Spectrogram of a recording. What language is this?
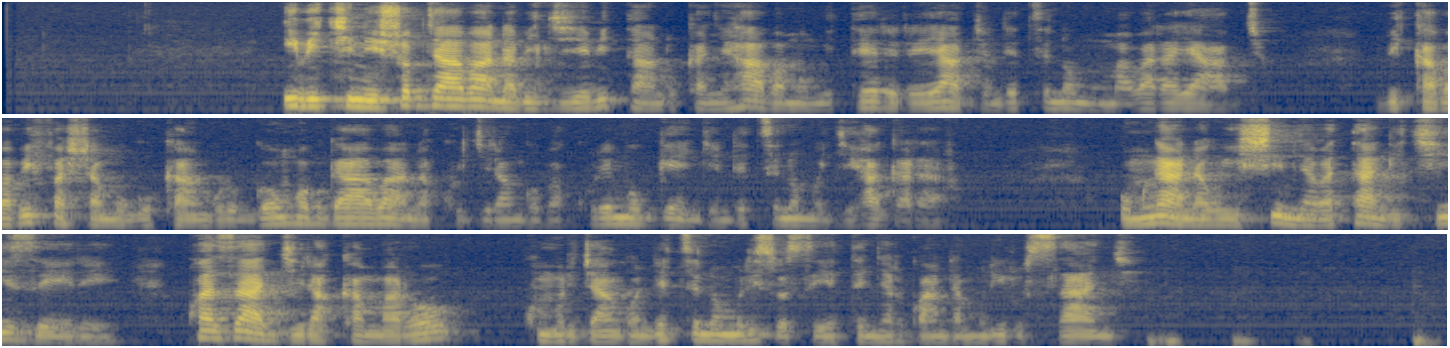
Kinyarwanda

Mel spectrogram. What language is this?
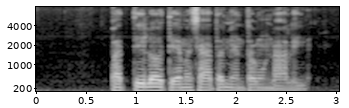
Telugu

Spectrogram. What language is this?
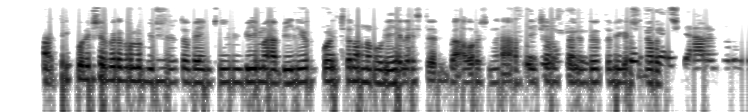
Bangla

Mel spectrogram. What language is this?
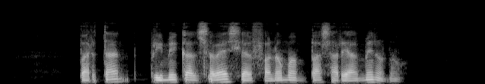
Catalan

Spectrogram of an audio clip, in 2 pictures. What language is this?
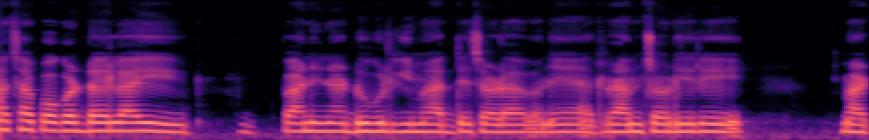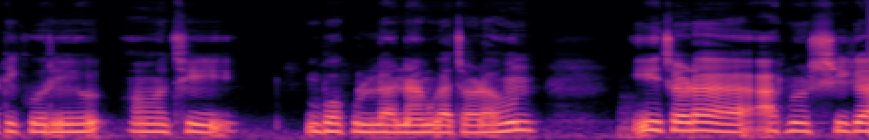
Dotyali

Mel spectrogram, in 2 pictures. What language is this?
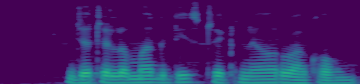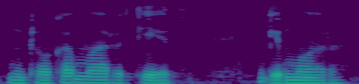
Luo (Kenya and Tanzania)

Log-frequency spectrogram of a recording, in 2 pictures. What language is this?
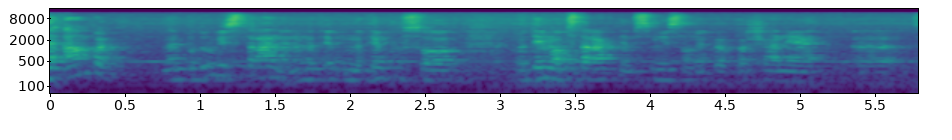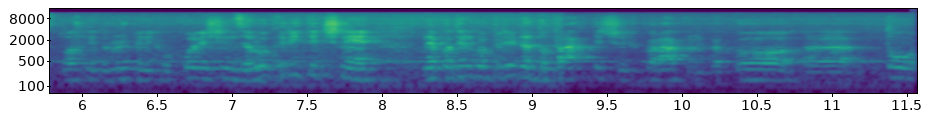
Ukrainian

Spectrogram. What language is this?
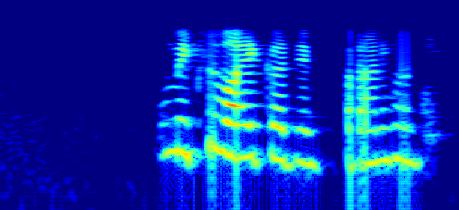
Punjabi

